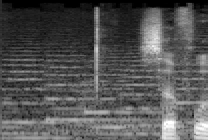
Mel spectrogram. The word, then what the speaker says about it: Sephla: island and sephla Lake sephla sounds like kefla well it Rhymes so anyways this is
